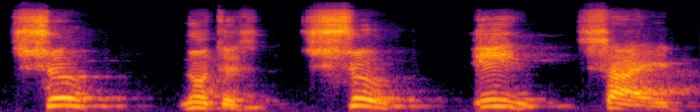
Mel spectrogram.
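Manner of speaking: "suicide" pulled apart slowly, a pause after each syllable; slow teacher's breakdown of "suicide". Shown as a demonstration. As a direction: isolate su, then give su, i, cide. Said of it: "Notice the three syllables".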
